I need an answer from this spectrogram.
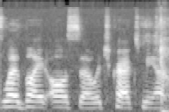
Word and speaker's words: LEDLite: led light hello hello thank you for saying that correctly i've like reconciled with it being led light as it also rhymes with headlight which is that works too that's also a bunch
